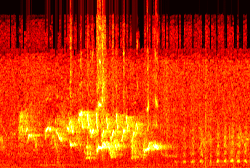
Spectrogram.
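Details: White-bellied sunbird taking a bath; a loud, dense burst of high, scratchy twittering chirps and rapid jumbled notes, ending in a softer series of lower, evenly spaced pips.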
